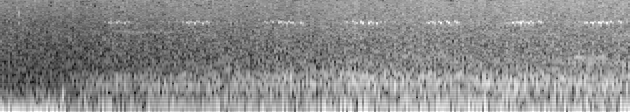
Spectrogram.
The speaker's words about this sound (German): Dickie Dick Dickens Garten eingefunden, wo immer noch die Grillen leise zirpten.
